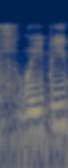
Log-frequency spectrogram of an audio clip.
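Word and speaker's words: Sleapy: now no it's sleepy it's like sleepy but spelled like s-l-e-a-p-y it's actually it's actually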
